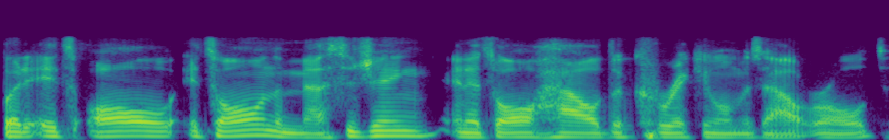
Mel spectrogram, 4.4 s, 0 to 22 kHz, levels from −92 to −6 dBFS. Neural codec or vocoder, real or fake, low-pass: none; real; 7.2 kHz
